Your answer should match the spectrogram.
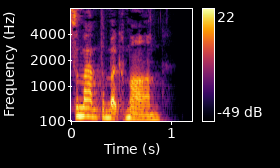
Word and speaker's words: Samantha McMahon: It's Samantha McMahon.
